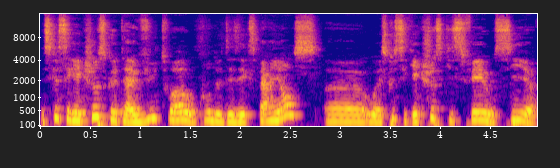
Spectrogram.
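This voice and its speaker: A woman talks very fast at a medium pitch. Her tone is dark and mellow, and somewhat breathy. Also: lively intonation. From Madagascar. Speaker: podcast host. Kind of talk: interview.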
